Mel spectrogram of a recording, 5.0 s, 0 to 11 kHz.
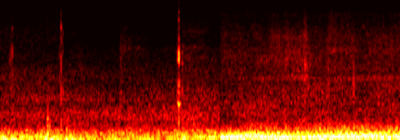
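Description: Holden HJ Premier V8 idling with a steady low rumble. It gets abruptly louder and closer about three seconds in.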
